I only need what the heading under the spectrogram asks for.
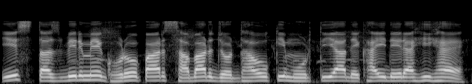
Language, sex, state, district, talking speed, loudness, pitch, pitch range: Hindi, male, West Bengal, Alipurduar, 165 wpm, -16 LUFS, 175 Hz, 165-185 Hz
